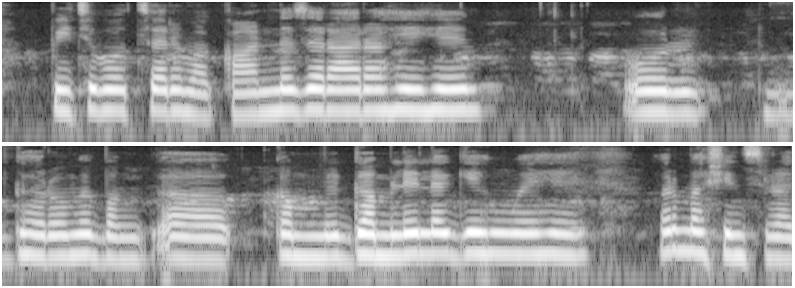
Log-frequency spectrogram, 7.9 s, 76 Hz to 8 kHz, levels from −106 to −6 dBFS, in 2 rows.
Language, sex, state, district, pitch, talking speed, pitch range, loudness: Hindi, female, Bihar, Purnia, 215 Hz, 160 wpm, 200-225 Hz, -16 LUFS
